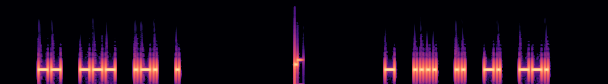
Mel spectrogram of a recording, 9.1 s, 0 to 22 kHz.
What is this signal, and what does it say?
Morse code, heard as a keyed tone, about 25 wpm, spaced as for 18 wpm, 700 Hz. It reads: MORE THING
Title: 2x Character Spacing - Top 200 Words - 25wpm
